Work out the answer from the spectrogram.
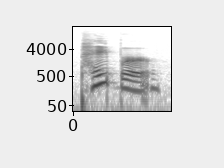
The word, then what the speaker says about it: paper: person 그 다음엔 pay가 강세가 있으니까 뒤에는 per 할 때 약하게 예, 저희 아까 했지요. 하는 게 아니고 약하게 낮게 짧게 발음하시면 되겠습니다.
